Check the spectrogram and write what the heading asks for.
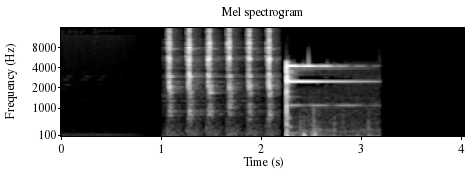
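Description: Audio logo sound effect: six quick clock-like ticks, then a single bright bell ding that rings for about a second and cuts off.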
